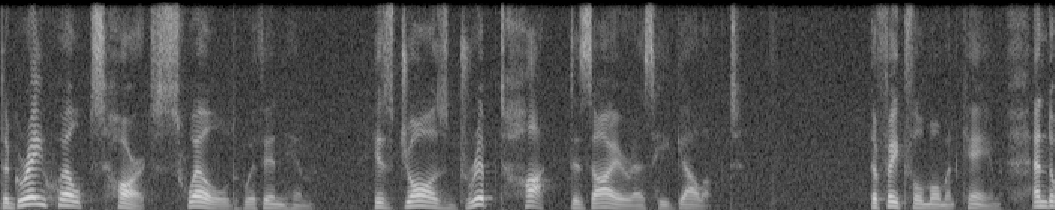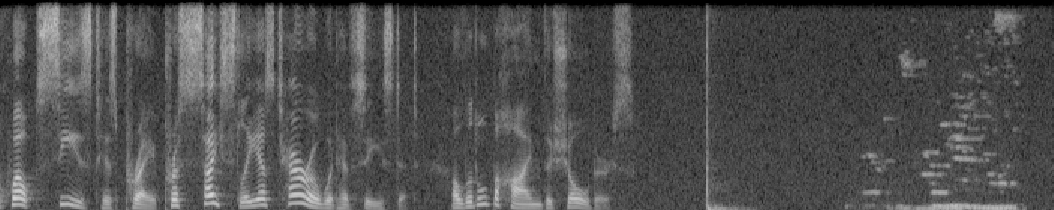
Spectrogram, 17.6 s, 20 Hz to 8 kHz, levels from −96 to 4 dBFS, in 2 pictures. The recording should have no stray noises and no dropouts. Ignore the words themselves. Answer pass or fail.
fail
